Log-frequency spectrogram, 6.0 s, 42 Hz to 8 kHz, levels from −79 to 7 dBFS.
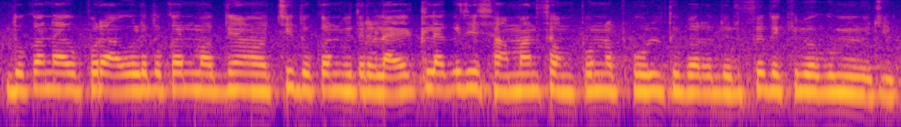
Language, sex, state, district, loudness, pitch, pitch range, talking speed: Odia, male, Odisha, Malkangiri, -11 LUFS, 190 Hz, 180-195 Hz, 190 wpm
